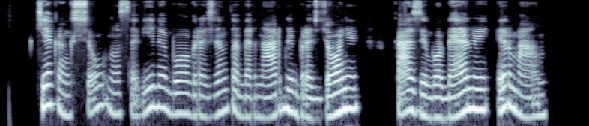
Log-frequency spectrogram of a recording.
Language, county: Lithuanian, Telšiai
